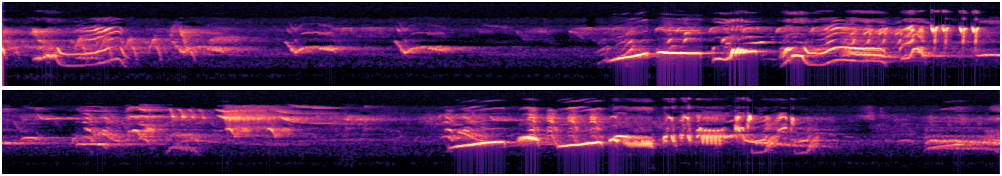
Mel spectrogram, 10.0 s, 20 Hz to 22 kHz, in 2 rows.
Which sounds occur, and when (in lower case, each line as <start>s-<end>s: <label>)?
0.0s-9.9s: wind
0.1s-2.3s: bird
2.5s-2.7s: bird
2.8s-9.9s: bird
